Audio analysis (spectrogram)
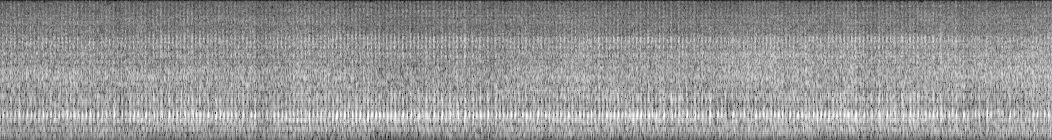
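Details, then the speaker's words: Chevrolet Cruze at idle with the A/C on: a rough, steady growl with a droning mid tone from under the exhaust manifold, gone once driving. It persists despite a recently replaced A/C compressor and inspected exhaust clamps; cause unknown. "When you turn the AC on, there's a growling noise, and that's only at idle, and then when I take off it's gone. But that's with only with the AC on."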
